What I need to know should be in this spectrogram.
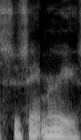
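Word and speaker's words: Sault Ste. Marie: That's called Sue Staint Marie. So, it's spelled.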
